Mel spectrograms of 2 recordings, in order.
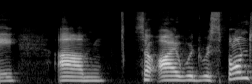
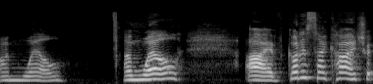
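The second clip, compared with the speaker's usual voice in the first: voice welling up with tears, close to crying. Quoting a message from someone they helped, months later: teary. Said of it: "Oh, I'm so teary".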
